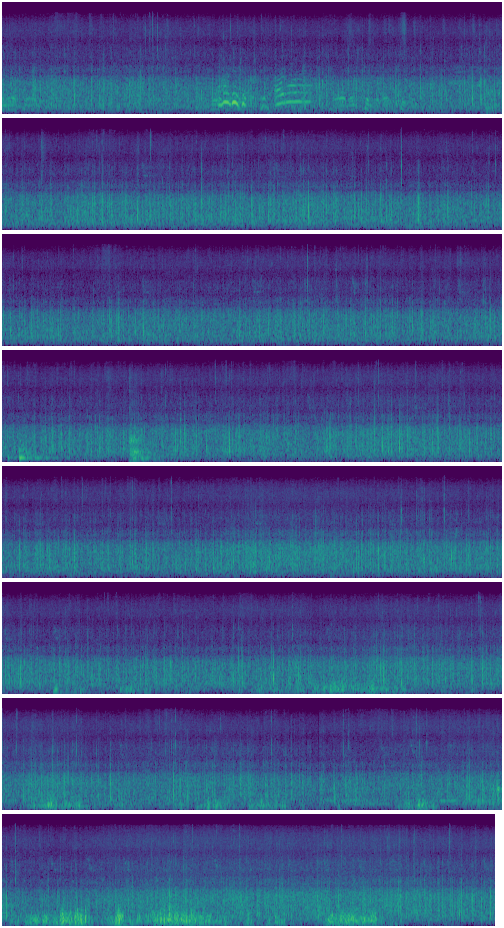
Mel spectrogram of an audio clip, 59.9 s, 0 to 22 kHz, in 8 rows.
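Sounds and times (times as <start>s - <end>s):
steady rain falling: 0.0s - 59.9s
dull thuds: 22.6s - 23.4s, 24.4s - 25.0s.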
